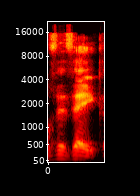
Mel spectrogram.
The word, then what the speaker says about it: Vivek: gonna get let's see you said the fact Rhymes the fake rhymes with oh the vague it run oh Vivek okay there you go out my muscles like that it rhymes with cake I was like no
